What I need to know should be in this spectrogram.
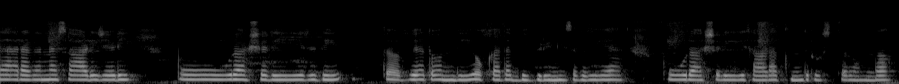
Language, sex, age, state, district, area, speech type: Dogri, female, 30-45, Jammu and Kashmir, Udhampur, rural, spontaneous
